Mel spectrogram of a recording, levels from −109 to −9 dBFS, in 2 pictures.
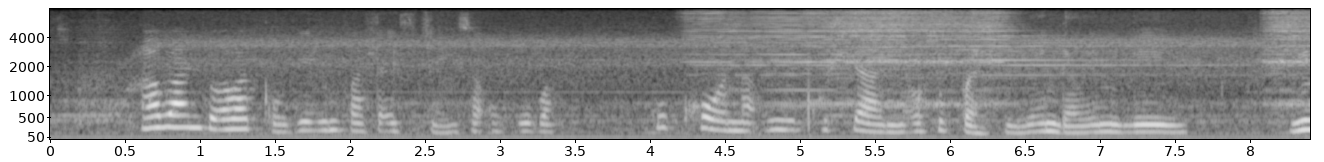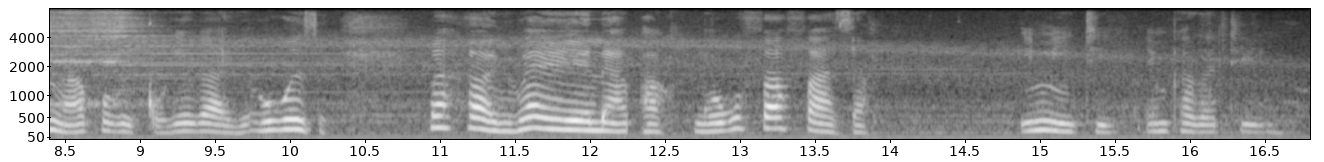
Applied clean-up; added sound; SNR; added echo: none; Sawing; 11 dB; none.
